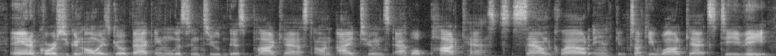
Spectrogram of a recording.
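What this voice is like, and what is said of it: Breathless after rapid reading. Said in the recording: “I'm out of breath.”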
